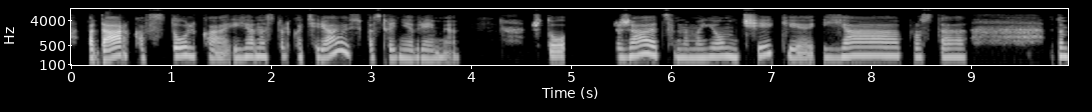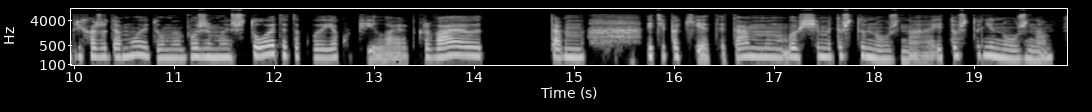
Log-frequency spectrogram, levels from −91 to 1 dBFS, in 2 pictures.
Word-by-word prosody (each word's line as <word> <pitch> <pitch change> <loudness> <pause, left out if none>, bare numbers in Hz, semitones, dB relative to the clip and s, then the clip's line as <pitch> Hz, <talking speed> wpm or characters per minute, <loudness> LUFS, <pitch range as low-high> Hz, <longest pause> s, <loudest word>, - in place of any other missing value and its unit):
подарков 185 +2 +8
столько, 210 +1 -1
и - - -5
я 205 +2 -1
настолько 205 0 -5
теряюсь 230 - 0
в - - -19
последнее 180 -1 -5
время, 185 +4 -5 0.7
что 105 0 +2 0.5
отражается 220 +2 +3
на 190 0 -5
моем 195 +1 -3
чеке, 210 - +3
и 190 - -14
я 215 +3 +1
просто 195 -1 -5 0.8
потом 210 -1 -3
прихожу 205 0 -1
домой 210 +4 -1
и - - -14
думаю, 180 0 -6
боже 195 -1 +2
мой, 190 0 -2
что 220 +4 +3
это 250 -2 0
такое 185 -3 -7
я 185 +2 -2
купила, - - -6
и - - -6
открываю 215 +3 +2 0.7
там 190 0 +1 0.6
эти 210 +1 -1
пакеты, 205 -1 -3
там, 200 +2 0
м, 195 -1 -4
в - - -1
общем 200 +1 +5
и - - -5
то, 220 - -6
что 215 - +4
нужно, 170 +4 -4
и 180 - -4
то, 215 +2 -5
что 235 +2 -1
не 225 - +1
нужно, 175 -2 -1
200 Hz, 140 wpm, -25 LUFS, 185-215 Hz, 0.8 s, подарков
